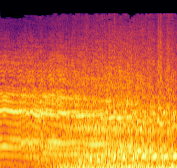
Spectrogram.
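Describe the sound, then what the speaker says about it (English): A sheep bleats loudly in a horror game trailer, one long wavering cry that rises into a harsh, distorted tone over a rumbling low backdrop. "What's going on with this sheep?"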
